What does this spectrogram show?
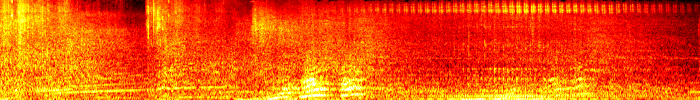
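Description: Car engine revving over a steady low rumble, the pitch climbing in two quick sweeps about three and a half seconds in.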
